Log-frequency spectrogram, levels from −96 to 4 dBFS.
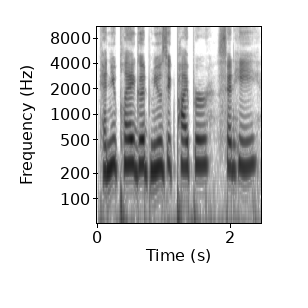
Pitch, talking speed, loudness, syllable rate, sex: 235 Hz, 195 wpm, -18 LUFS, 4.2 syllables/s, female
